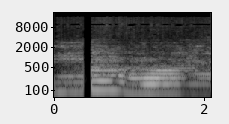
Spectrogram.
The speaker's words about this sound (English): No, that was actually they a little stupid car. Oh, nice. Somebody needs an exhaust system.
